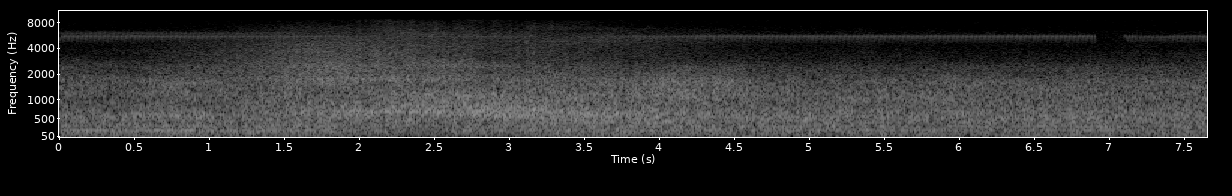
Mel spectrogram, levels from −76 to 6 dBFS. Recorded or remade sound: recorded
